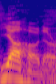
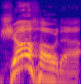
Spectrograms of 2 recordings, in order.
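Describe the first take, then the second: First: The name begins with a Y sound. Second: The name begins with a hard J sound. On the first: The speaker calls it right. "that's how the J is pronounced there" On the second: The speaker calls it wrong. "no, that's wrong"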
